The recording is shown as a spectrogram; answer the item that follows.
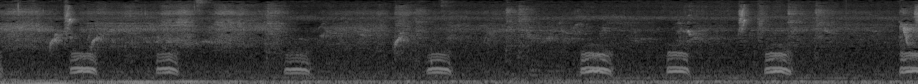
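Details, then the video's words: A hen quail calls her dozen young chicks to follow while they graze in the sun; short rounded double-toned notes repeat at uneven intervals of roughly half a second to a second, with low background noise. "Mother quail calling to her cute baby chicks, some are left! - quail sound"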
